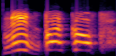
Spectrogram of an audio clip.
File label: request backup, gendermerie fem; vo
